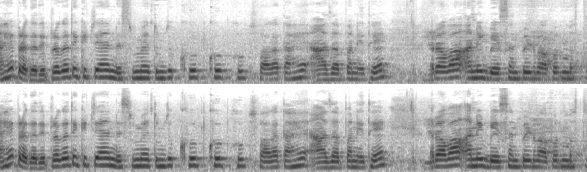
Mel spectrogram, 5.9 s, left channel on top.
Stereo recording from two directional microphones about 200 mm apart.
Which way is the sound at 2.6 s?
35° right (ahead or behind).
